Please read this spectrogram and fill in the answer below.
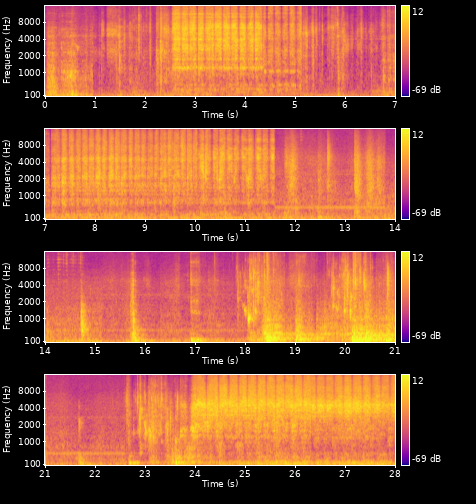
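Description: Hand abrading of a steel knife blade: stretches of rasping, rubbing strokes with scattered knocks and handling clicks between them. Near the end comes steady wet scrubbing on a green whetstone.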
